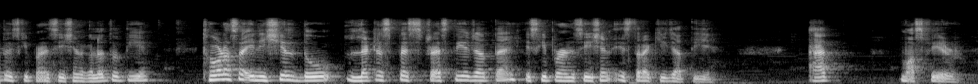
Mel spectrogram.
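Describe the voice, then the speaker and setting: A man teaching English pronunciation, speaking slowly and deliberately on the model words and example sentences. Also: high voice, gravelly.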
